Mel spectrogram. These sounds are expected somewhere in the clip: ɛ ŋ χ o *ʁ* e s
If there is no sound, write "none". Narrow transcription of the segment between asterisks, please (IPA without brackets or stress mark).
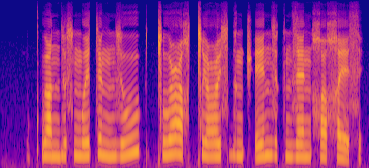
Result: χ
